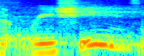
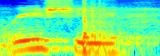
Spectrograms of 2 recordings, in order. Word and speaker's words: reishi: The main one in this is reishi. Is that how you say it? Reishi?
